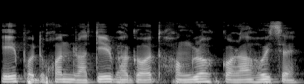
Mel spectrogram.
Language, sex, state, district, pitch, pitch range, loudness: Assamese, male, Assam, Sonitpur, 110 Hz, 105-120 Hz, -16 LUFS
